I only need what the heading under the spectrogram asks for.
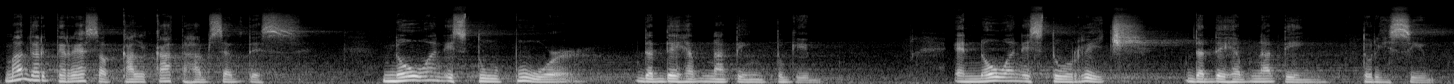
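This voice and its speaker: A priest, reading the gospel and preaching slowly and solemnly at Mass, with the long reverb of a large stone church around him. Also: male voice, medium pitch, warm tone. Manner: slow, measured, solemn delivery. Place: large basilica indoors.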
